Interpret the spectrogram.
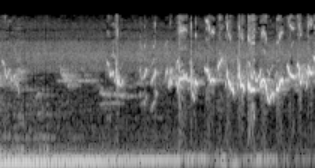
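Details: Lombok yellow white-eye (kecial kuning) master/lure recording: a rapid jumble of high, thin chirps and twittering notes, about three or four a second, over a low hum at the start.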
